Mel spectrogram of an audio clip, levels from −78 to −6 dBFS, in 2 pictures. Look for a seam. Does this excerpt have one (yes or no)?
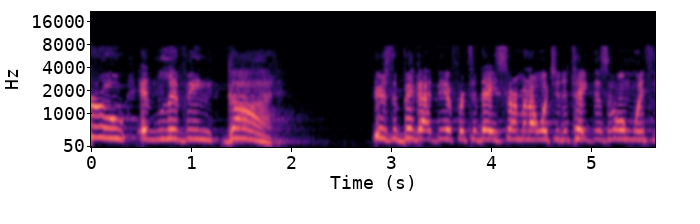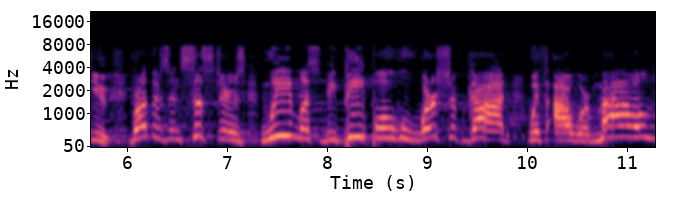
no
